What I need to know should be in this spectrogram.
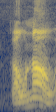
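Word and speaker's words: קָנָה: Kaunaw. Ang pronunciation talaga is kaunaw.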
